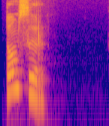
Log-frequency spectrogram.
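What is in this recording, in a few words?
"том сыр", Komi, female; audio dict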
